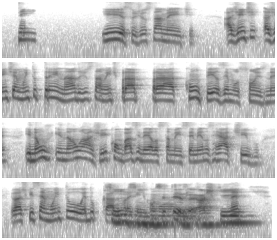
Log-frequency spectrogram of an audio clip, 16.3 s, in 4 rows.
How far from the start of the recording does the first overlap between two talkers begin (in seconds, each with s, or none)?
13.9 s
